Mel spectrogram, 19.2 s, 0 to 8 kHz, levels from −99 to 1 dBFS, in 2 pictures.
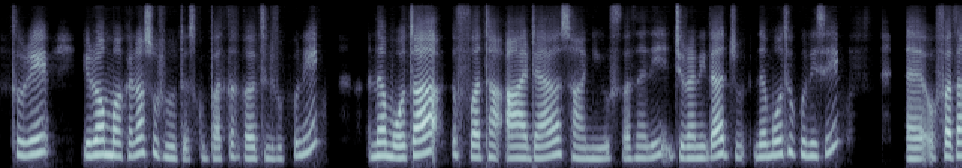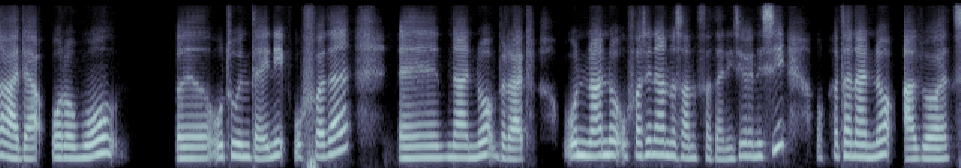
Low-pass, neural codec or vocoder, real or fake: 7.2 kHz; codec, 16 kHz, 0.3 kbps, FocalCodec; fake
